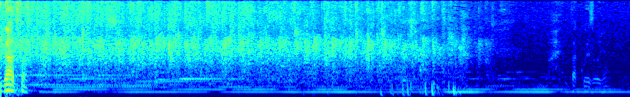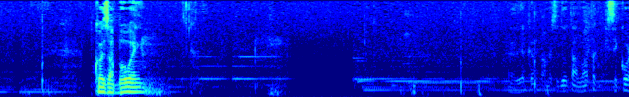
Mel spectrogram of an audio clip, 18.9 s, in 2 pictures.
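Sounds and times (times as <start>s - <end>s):
speech: 0.0s - 0.5s, 10.9s - 11.8s
audience applause: 0.0s - 7.5s.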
